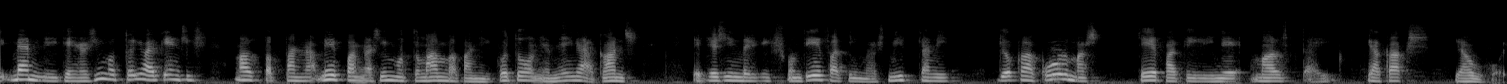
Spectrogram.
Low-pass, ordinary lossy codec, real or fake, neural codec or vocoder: 19.8 kHz; none; fake; codec, 44.1 kHz, 2.6 kbps, DAC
